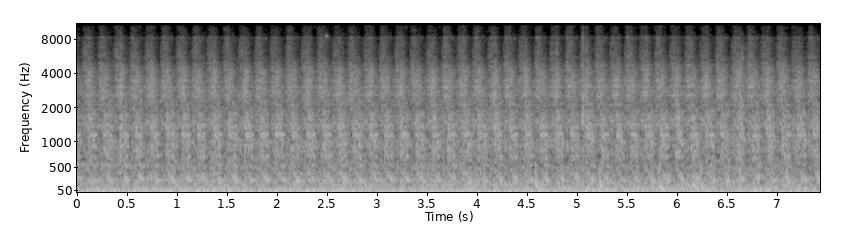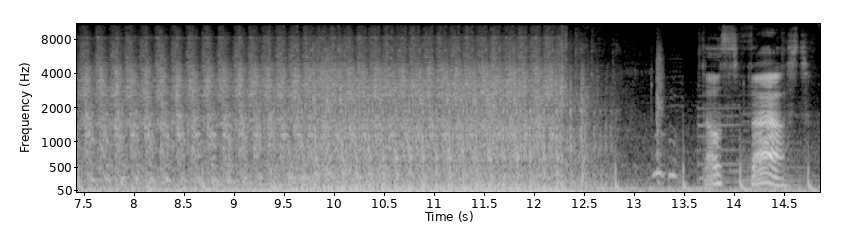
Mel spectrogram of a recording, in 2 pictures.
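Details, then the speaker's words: BMW 2002 cranking after a carb swap and distributor work: even starter cranking for about twelve seconds with no firing. The owner suspects no spark because the distributor uses the old points system they removed; coil possibly not plugged in. "i don't think it's getting a spark though because that one's using the old system with the points which we got rid of"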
